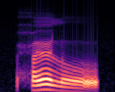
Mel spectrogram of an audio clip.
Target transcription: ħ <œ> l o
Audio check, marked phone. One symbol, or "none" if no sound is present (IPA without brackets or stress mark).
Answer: œ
